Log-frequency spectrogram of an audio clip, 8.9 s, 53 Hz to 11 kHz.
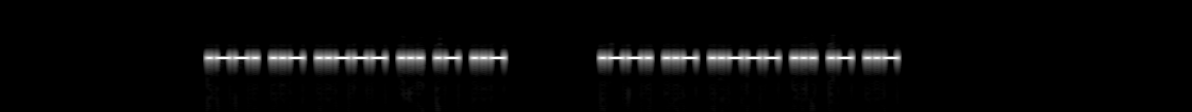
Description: Morse code, heard as a keyed tone, about 36 wpm, 700 Hz. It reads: PU2SAU PU2SAU
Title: DXCC-100 Call Signs - 6 Characters - Repeated 2x - 35wpm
